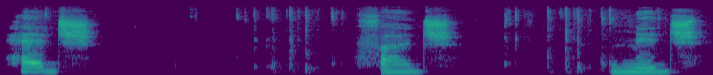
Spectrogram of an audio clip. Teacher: the d is pretty much silent. It's just a stop sound, but it's where your mouth has to begin the ge sound. So it's technically in there somewhere, but we can just refer to it as silent because you don't really hear the d, only the ge.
